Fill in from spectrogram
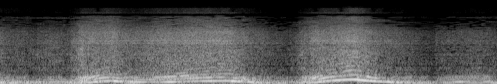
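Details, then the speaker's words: Suzuki Bandit 1250 after fitting an aftermarket rear exhaust with its baffle still in: two clean blips from tickover, pitch rising and falling smoothly, deep even note with no rattles; sounds fine. "Okay, well that sounds all right. I think it does."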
